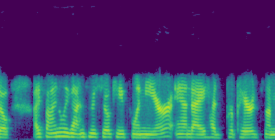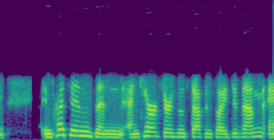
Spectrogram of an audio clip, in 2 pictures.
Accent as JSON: {"language": "English", "region": "Ohio", "country": "United States", "said": "And, you know, he's from California and I'm from Ohio."}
